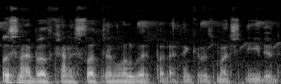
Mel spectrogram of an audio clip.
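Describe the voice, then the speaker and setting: Noticeable background noise sits under the talking. The delivery is very fast. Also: man. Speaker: cycling vlogger. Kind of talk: vlog narration.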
